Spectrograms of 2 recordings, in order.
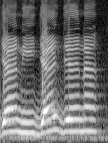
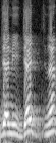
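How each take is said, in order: First: Slow chanted "jajena" with a rebounding j before na; bouncing J. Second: "jajna" with the j stopped dead before na; unbounced J. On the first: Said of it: "suaranya mantul". ("jajena" dilantunkan, huruf j memantul) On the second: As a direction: cut the middle j of "jajna" short, no rebound. ("jajna" tanpa pantulan huruf j) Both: Shown as a demonstration.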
